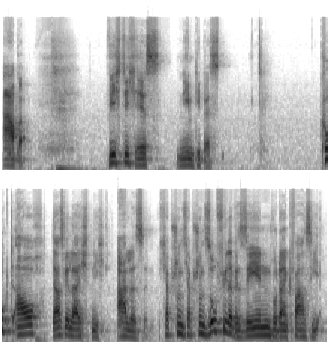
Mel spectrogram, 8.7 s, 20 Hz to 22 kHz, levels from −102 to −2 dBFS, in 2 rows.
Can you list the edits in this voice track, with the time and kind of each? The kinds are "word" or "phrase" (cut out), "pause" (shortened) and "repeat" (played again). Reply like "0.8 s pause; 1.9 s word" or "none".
2.2 s pause; 5.1 s word; 6.8 s repeat; 7.4 s word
